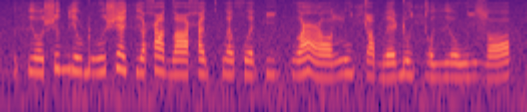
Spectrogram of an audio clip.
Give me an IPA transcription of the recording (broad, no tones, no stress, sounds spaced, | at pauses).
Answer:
fʲ ɔ ʃ ə bʲ ɛ w ɖʱ ʊ ʃ æ fʲ ʊ ħ ɑ d ɑ ħ ɛ kʷʰ æ χʷ ɛ k i kʷ ʌ ʕ ɒ ɮ u ç ɑ b ɛ ɖ ʊ ç ɔ vʲ ɔ w i ɮ ɒ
